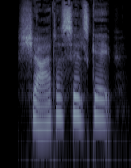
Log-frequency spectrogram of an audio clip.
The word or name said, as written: charterselskab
